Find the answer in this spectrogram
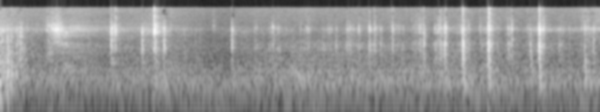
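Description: Scattered light clicks and taps of hands handling the hard disk drive and its metal mounting inside an opened all-in-one computer, coming thicker in the second half.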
